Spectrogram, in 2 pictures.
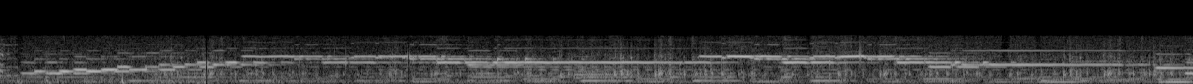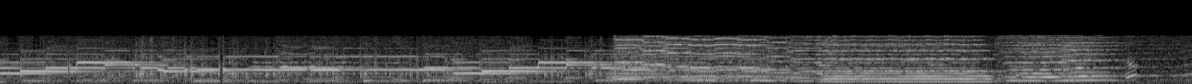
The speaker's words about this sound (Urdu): یہ گانا دوبارہ فرمائش پہ میں پلے بیک اس کو پھر لا رہا ہوں اور مجھے امید ہے کہ جی تمام سامعین کو یہ پسند آئے گا.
